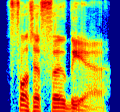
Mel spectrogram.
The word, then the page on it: Photophobia: British English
